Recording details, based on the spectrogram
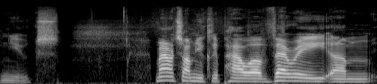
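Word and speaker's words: nucs: them that is um n-u-c-s is how it's spelled but it's pronounced nukes Maritime nuclear power very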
